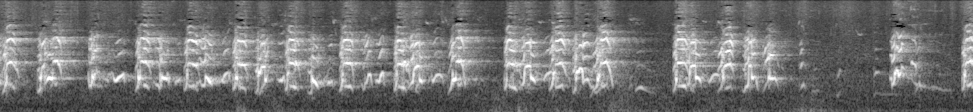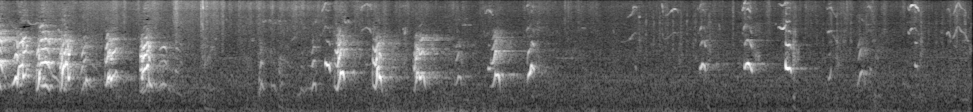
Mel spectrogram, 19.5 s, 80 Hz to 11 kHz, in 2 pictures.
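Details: Nine-week-old female puppy, Rodin/Katana, giving rapid, high-pitched yappy barks in dense bursts of several per second, with short pauses near seconds 2.5 and 8, then sparser, softer yips toward the end.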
